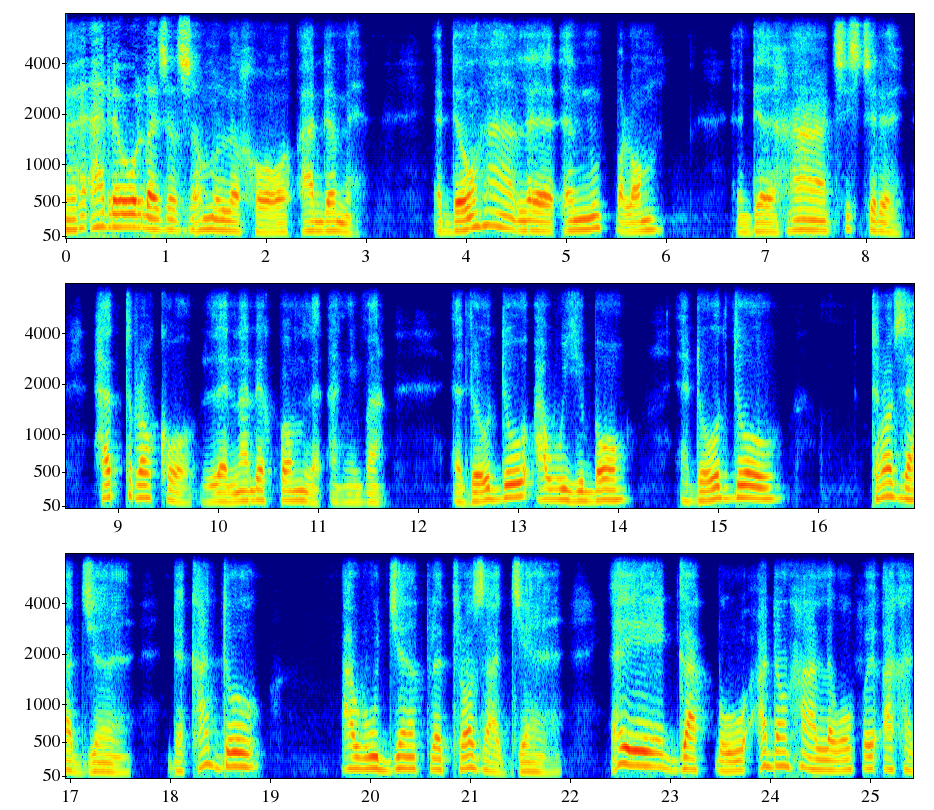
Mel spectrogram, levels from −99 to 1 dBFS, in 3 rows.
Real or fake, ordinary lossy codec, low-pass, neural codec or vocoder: fake; Opus, 24 kbps; 7.2 kHz; codec, 16 kHz in and 24 kHz out, 0.6 kbps, FocalCodec, streaming, 4096 codes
